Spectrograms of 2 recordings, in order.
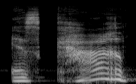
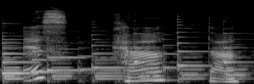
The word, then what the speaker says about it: Escada: Moment, Eskardar? Nein, es heißt Eskada. Eskada. Ganz einfach, Eskada. Und nicht Eskardar, Eskada oder Eskardar. Warum hat das überhaupt 121 Likes?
